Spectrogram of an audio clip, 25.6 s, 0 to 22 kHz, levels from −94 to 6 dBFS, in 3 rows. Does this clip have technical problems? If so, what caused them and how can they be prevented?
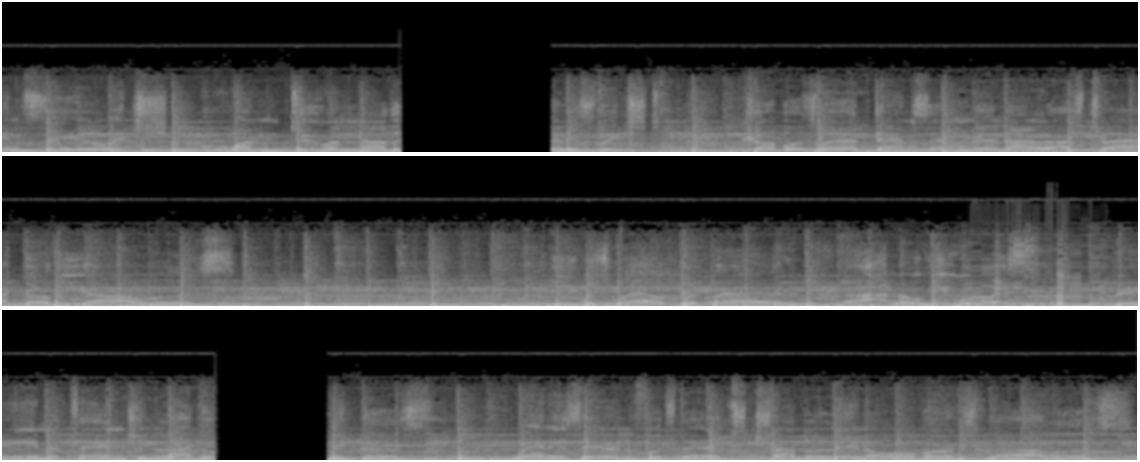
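Yes. There are two stream reconnects. From 2.99 to 4.13 s the audio drops out for 1.12 s and resumes about a second further on. From 18.64 to 19.49 s it goes silent for 0.84 s and skips about half a second. Each time the connection broke and a fresh decoder restarted mid-stream. A larger receive buffer and automatic resume from the last byte position would prevent this.

From 15.79 to 16.83 s the sound turns into a rigid, metallic buzz at 133 Hz. This is robotic sound from repeated short buffers. Repeating a block of about 7.5 ms sets that pitch, and most of the real audio is skipped. The likely cause is new audio arriving too seldom. Steadier delivery and a deeper jitter buffer would prevent it.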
